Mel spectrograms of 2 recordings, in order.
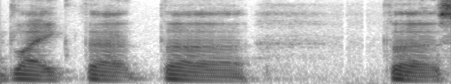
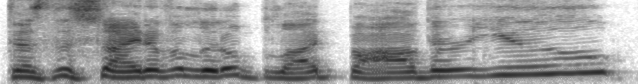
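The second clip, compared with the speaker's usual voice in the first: sarcastic; 6 semitones higher than usual. Acted.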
